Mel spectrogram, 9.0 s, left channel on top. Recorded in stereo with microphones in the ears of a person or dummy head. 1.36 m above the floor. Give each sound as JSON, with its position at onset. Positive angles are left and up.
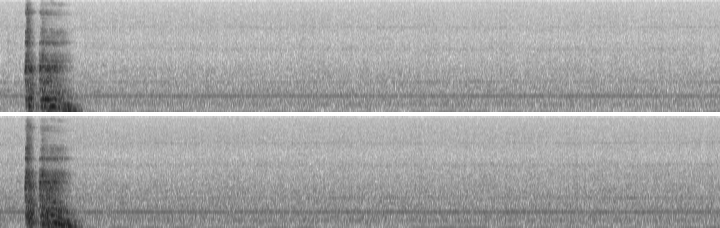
{"t": 0.3, "sound": "throat clearing", "side_deg": 0, "distance_m": 2.5}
